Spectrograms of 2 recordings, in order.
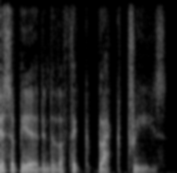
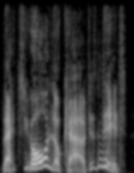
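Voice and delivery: high, loud voice cracking with glee; gleeful cackling caretaker; 13 semitones higher, 10 dB louder than usual. Acted. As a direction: relish their fear, voice cracking. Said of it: "his voice cracking with glee".

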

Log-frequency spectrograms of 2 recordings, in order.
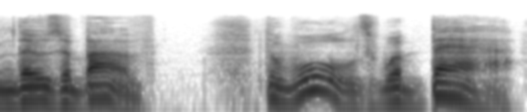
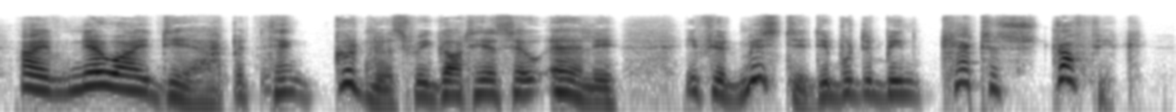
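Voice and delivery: worried; 6 semitones higher than usual. A narrator's reading. Weasley rushing, worried.

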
